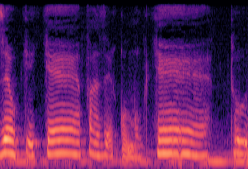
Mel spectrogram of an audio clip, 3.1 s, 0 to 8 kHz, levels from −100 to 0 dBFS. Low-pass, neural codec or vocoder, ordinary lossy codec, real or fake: 7.2 kHz; vocoder, 44.1 kHz, 80 mel bands, Vocos; none; fake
